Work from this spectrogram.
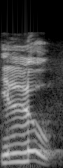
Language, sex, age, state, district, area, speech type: Telugu, male, 18-30, Telangana, Peddapalli, rural, read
